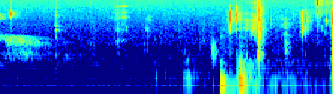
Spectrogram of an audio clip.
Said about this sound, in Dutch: Ik ga eerst even een slokje van mijn thee nemen.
